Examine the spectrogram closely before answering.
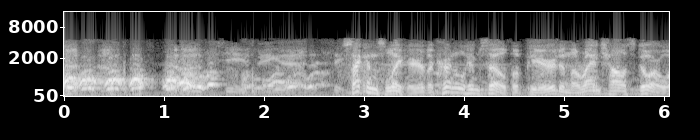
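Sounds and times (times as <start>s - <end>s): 
large German shepherd barking and yipping in welcome: 0.0s - 2.7s
speech: 2.8s - 6.0s.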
